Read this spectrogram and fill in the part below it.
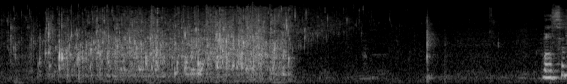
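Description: Hot water pours from a large 2-litre carafe into a basin in a steady splashing stream for about three seconds, then stops, followed by a few faint drips and knocks.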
